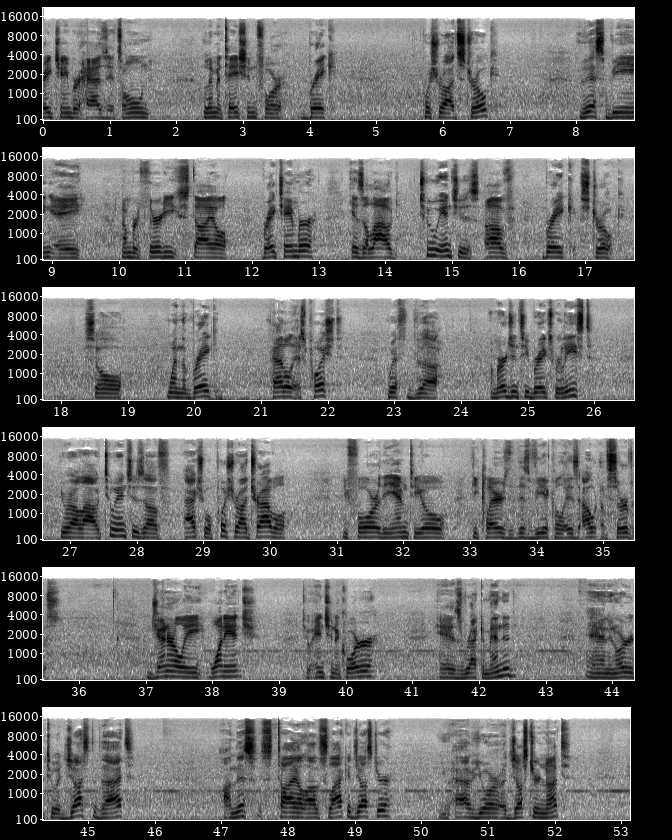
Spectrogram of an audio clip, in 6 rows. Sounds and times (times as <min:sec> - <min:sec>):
Speech: 0:00.0 - 0:01.6, 0:02.4 - 0:04.4, 0:05.7 - 0:06.9, 0:08.0 - 0:17.6, 0:18.4 - 0:19.0, 0:19.6 - 0:20.4, 0:21.1 - 0:22.2, 0:22.9 - 0:23.8, 0:24.4 - 0:26.0, 0:26.8 - 0:30.3, 0:31.1 - 0:35.8, 0:37.0 - 0:38.7, 0:39.4 - 0:40.5, 0:41.4 - 0:42.6, 0:43.6 - 0:45.7, 0:47.0 - 0:49.6, 0:50.2 - 0:52.3.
